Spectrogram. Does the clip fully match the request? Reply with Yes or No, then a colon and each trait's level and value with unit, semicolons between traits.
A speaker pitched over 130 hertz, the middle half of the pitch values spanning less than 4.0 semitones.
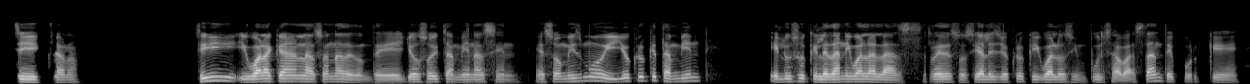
No: low, 120 Hz; average, 2.8 semitones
